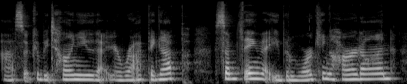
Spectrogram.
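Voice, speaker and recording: A woman giving a chatty tarot reading straight to her viewers while losing her voice, sounding hoarse and sometimes sinking to a whisper. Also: a little high, fairly even intonation, quick pace, darkish tone. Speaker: tarot reader. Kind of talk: pick-a-card tarot reading to camera.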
